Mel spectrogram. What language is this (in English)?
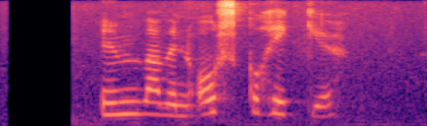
Icelandic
